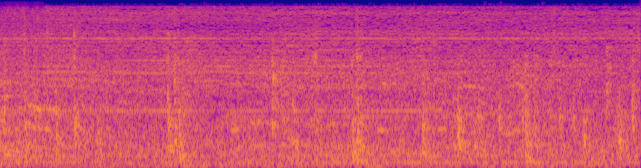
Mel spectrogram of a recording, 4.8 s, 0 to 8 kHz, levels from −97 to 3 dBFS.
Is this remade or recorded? recorded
